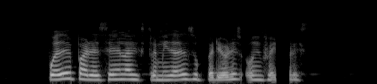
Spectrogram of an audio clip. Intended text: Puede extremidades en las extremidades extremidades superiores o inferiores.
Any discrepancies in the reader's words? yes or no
yes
